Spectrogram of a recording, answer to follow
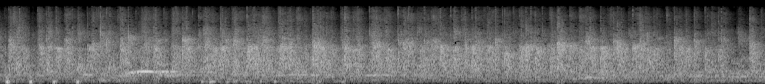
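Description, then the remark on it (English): Sustained applause from a crowd for a panel of speakers, a dense, steady wash of many hands clapping at an even loudness for several seconds, with a few sharper individual claps standing out. “Can we get a round of applause for our panelists, please?”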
